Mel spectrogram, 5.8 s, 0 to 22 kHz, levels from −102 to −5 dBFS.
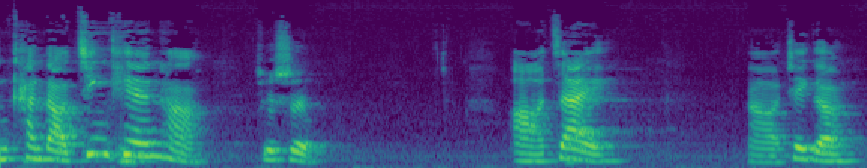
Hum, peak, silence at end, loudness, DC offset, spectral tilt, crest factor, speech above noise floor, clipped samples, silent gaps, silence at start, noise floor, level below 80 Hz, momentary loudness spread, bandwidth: none; -10 dBFS; 0.05 s; -28 LUFS; under 0.1%; -3 dB/octave; 20 dB; 38 dB; under 0.1%; none; 0 s; -67 dBFS; -72 dBFS; 13 LU; 16 kHz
